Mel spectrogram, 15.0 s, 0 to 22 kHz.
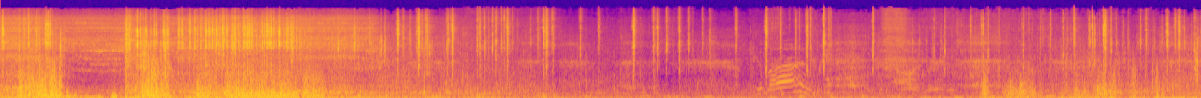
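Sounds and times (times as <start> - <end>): bike ticks and rattles: 0.0 - 15.0
bike tyre and trail noise: 0.0 - 15.0
wind buffeting microphone: 0.0 - 15.0.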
